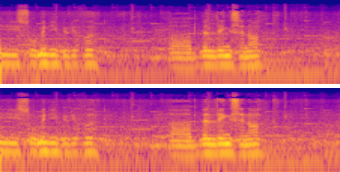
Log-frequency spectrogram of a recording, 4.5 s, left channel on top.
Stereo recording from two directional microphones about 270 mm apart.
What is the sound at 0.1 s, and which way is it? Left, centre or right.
Speech, left.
